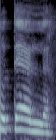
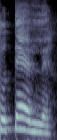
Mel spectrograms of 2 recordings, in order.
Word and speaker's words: hôtel: Un hôtel is what? Un hôtel. Un hôtel. Hôtel. Like the H is what? Silent. Un hôtel. Un hôtel. What is hotel called in French language? Un hôtel.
